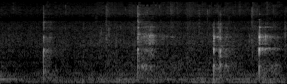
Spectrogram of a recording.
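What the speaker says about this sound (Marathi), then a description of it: "तेल गरम करून ठेवलं आहे त्यात आता ठेचा कुठलेला टाकून घेणार आहे आणि तिला त्याला तेला छान तळून घ्यायचं आहे" Crushed garlic frying in hot oil, with a soft steady sizzle and a few sharp spoon scrapes and taps against the pan at irregular intervals, close and fairly quiet.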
